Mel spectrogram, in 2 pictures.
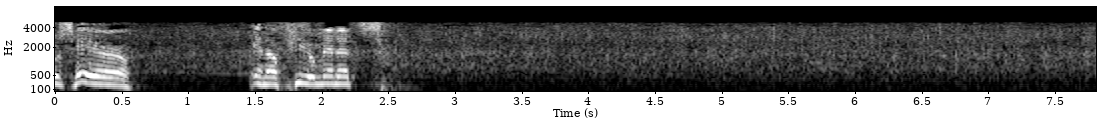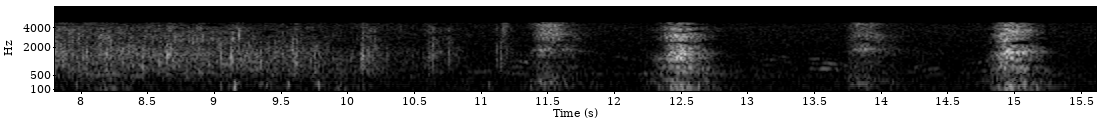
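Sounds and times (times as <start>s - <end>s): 
speech: 0.0s - 0.7s, 1.4s - 2.6s
audience clapping: 0.0s - 11.6s.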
